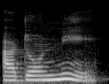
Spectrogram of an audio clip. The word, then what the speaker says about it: adoni: heard is the word adoni you'll see this word twice in the text once in the second line and once in the third line now notice i did not pronounce it adonai adonai is the word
